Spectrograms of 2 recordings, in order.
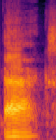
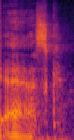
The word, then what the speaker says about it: ask: settle for less so we couldn't say acts we had to say ask because that's the way it's spelled that's the way it reads and mom didn't uh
